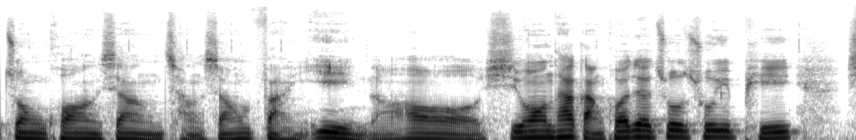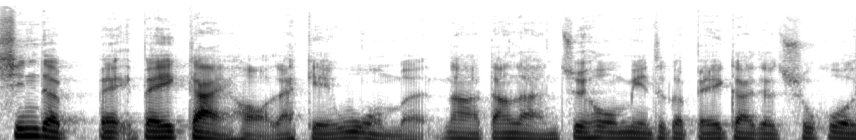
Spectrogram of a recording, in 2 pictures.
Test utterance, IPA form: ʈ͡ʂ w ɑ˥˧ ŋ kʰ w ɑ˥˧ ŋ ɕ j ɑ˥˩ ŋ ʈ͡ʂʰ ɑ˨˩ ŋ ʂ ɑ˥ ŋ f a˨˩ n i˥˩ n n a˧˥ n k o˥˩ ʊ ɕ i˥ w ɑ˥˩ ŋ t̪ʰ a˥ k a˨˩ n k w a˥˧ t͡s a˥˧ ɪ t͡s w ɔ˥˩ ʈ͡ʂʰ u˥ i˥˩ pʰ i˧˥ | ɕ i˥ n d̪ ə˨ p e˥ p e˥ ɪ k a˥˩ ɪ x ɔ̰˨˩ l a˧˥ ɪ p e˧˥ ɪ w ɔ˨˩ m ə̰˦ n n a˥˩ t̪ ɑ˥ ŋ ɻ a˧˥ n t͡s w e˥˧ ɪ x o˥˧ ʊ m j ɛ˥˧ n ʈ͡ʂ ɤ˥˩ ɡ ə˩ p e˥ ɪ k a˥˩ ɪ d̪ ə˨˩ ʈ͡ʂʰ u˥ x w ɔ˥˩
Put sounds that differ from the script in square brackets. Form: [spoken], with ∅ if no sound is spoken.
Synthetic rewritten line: ʈ͡ʂ w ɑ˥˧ ŋ kʰ w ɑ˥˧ ŋ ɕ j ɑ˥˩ ŋ ʈ͡ʂʰ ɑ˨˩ ŋ ʂ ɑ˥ ŋ f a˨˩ n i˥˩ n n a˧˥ n [x] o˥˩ ʊ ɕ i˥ w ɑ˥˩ ŋ t̪ʰ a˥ k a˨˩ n k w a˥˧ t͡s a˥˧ ɪ t͡s w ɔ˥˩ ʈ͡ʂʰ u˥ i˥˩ pʰ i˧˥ | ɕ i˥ n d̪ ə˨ p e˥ p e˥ ɪ k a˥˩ ɪ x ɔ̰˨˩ l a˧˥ ɪ [k] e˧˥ ɪ w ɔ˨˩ m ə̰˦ n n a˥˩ t̪ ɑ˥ ŋ ɻ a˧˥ n t͡s w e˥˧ ɪ x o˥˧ ʊ m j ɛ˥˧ n ʈ͡ʂ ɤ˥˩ ɡ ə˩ p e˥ ɪ k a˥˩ ɪ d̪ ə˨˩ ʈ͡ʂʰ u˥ x w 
